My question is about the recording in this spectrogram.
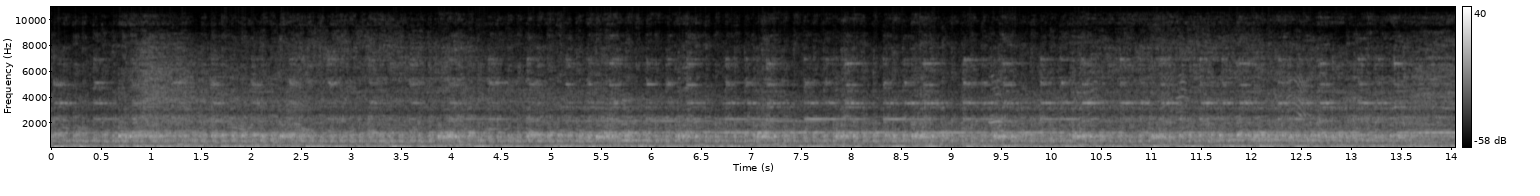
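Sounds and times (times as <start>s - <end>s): loud distorted dance music: 0.0s - 14.0s.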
